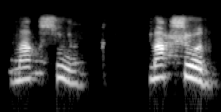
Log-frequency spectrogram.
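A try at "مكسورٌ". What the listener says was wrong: Maksurun panjang su.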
